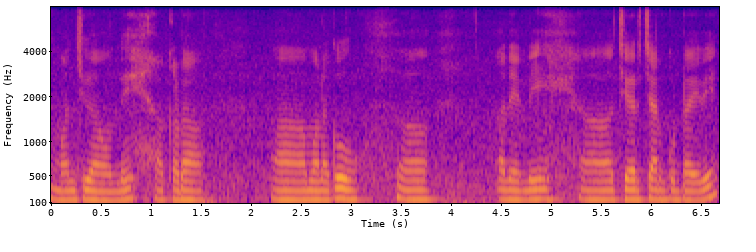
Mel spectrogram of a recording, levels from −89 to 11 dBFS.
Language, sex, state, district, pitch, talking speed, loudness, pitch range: Telugu, male, Andhra Pradesh, Visakhapatnam, 140 Hz, 90 wpm, -19 LUFS, 135-145 Hz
